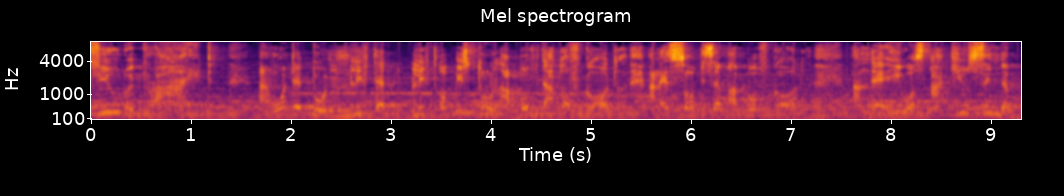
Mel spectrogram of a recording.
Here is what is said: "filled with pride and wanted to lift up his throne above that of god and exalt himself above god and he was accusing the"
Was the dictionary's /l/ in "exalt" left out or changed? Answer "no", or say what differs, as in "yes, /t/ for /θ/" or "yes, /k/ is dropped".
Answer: yes, /l/ is dropped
